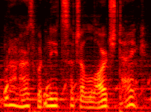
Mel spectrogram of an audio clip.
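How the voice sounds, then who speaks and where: A man's voice: medium pitch, moderate pace. Suspenseful male radio drama narrator over music. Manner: suspenseful, expressive. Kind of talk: dramatic second-person scripted narration, old-time radio style.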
